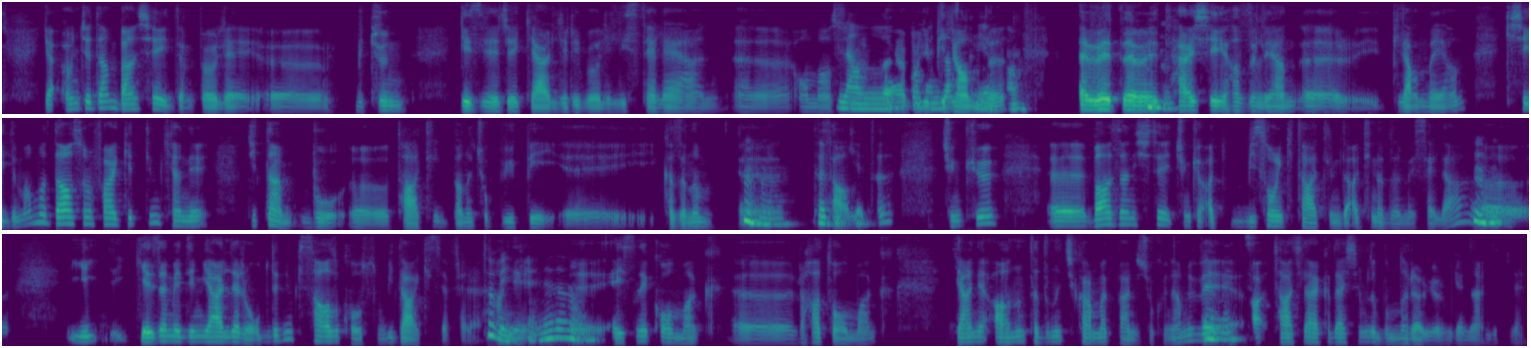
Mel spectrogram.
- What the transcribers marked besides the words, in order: other background noise
- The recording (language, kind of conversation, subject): Turkish, podcast, Yolculukta öğrendiğin en önemli ders neydi?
